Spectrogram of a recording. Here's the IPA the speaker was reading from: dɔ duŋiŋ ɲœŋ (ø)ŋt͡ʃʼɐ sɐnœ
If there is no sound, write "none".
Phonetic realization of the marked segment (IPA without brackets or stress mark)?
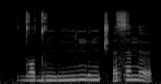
ø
